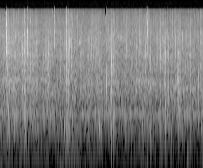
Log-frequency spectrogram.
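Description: Steady rain patters on a surface at İçmeler beach, a dense, soft hiss with scattered faint drop taps and no talking.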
